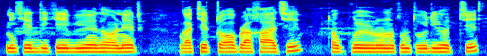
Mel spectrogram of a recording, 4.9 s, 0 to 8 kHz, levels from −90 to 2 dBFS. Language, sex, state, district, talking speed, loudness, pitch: Bengali, male, West Bengal, Cooch Behar, 160 wpm, -16 LUFS, 150 Hz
